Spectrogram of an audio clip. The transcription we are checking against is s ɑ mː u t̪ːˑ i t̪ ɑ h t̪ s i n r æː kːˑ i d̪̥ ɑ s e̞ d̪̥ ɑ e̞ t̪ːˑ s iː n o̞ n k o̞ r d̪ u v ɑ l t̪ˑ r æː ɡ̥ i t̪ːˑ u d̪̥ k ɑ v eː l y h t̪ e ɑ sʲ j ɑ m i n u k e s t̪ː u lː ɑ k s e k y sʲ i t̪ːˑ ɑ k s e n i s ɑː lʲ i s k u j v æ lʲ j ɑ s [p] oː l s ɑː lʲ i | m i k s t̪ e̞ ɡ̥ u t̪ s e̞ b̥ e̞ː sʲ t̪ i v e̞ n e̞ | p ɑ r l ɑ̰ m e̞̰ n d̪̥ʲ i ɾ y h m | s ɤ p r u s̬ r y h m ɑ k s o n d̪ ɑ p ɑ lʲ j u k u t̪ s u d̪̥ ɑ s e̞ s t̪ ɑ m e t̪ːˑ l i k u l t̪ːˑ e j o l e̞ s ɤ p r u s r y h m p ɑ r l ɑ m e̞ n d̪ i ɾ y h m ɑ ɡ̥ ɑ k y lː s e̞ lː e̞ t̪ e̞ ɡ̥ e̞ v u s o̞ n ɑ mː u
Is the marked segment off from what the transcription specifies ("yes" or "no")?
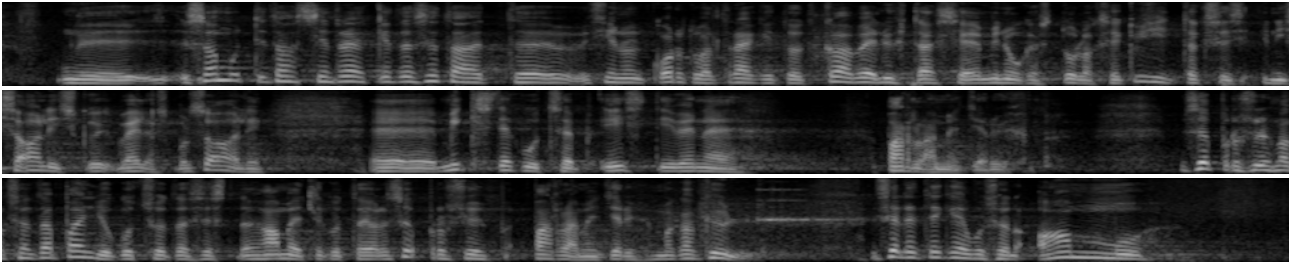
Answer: no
